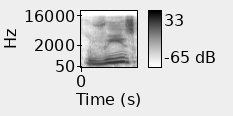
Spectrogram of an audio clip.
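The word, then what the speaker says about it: wheeze: Last में ई आएगा, ये आप ध्यान रखें कि लास्ट में ई आएगा, उसका प्रोनाउंसिएशन उच्चारण नहीं होता है, उसको हम नहीं पढ़ते हैं। वीज और WH के बाद ई है, इसलिए हमने एच को नहीं पढ़ा, एच को रीड नहीं किया, इसका प्रोनाउंसिएशन नहीं हुआ।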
